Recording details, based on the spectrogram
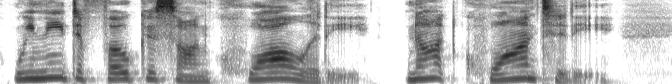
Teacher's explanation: you stress quality and quantity to show the contrast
